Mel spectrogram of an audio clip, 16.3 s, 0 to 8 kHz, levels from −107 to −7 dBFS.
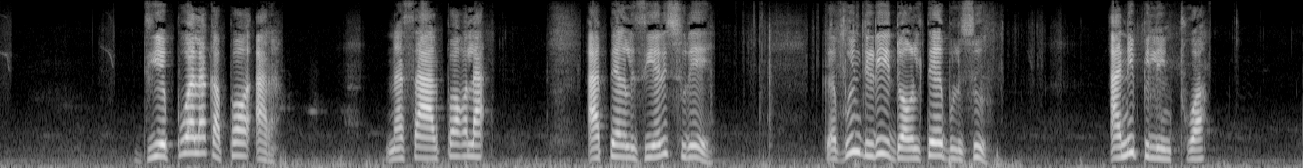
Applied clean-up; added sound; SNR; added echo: none; none; none; none.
